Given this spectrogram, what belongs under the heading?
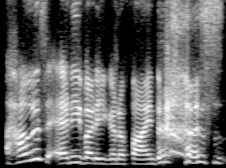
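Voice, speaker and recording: A woman's voice: high voice, sing-song, normal speed, fairly bright tone, no echo. A woman podcast creator talking casually in a group discussion about her work. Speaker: fiction podcast creator on a panel. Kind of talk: casual chat.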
